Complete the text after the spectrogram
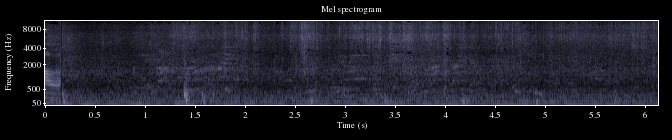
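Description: A plastic bag rustles and crinkles in a hand.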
